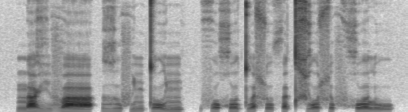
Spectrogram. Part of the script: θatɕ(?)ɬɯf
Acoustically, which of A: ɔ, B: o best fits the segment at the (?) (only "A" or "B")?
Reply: B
